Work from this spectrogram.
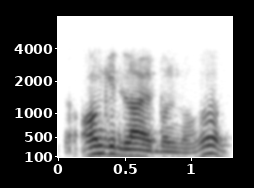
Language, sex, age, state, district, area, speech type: Nepali, male, 18-30, West Bengal, Darjeeling, rural, conversation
